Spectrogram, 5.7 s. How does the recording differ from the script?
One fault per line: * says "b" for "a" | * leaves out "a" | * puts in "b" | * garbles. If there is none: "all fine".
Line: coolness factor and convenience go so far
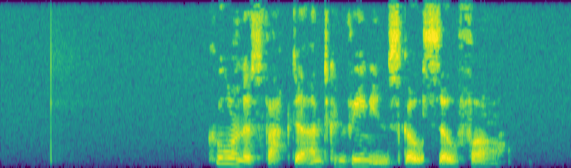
all fine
